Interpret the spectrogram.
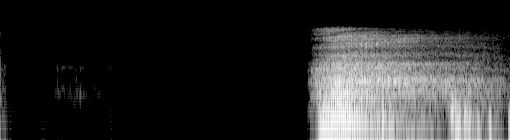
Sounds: Sigh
